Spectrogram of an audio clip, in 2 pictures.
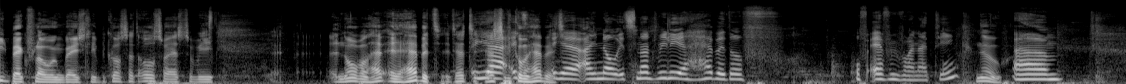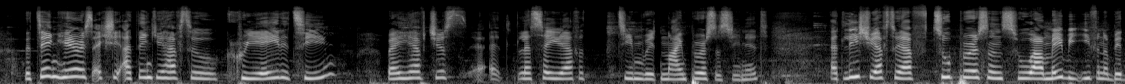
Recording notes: Spaces Summit 2019. We share quotes from the audience with you. We set-up our mobile studio equipment the best we could, but as we were at this great location, you might hear some background noise and disturbance.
